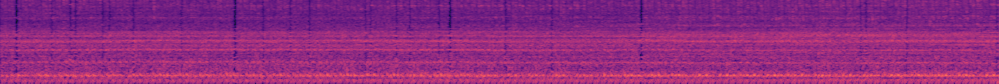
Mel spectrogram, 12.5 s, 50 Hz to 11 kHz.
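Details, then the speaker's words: John Deere X738 restarted after a fuel filter change with possible air in the lines: made weird sounds on the first attempt, then a steady, even drone with a constant hum and no misses or knocks; running fine. "yeah so it made some weird sounds let's try that again that sounds fine"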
